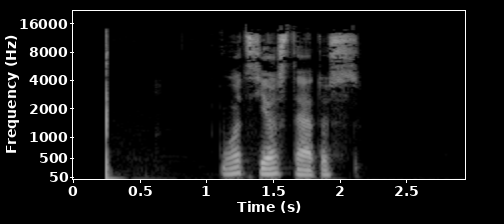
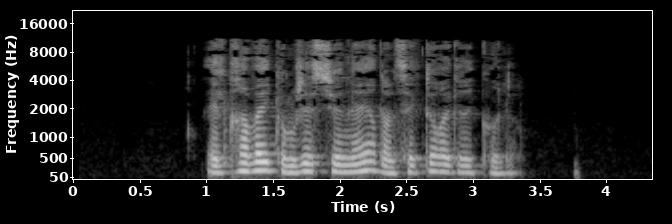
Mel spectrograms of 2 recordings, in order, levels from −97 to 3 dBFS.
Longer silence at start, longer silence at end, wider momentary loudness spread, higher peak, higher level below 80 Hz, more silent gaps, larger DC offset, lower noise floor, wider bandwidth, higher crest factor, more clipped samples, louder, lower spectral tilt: second, 0.25 s vs 1 s; second, 0.8 s vs 1 s; second, 10 LU vs 13 LU; about the same, -4 dBFS vs -4 dBFS; first, -54 dBFS vs -64 dBFS; neither; neither; first, under -90 dBFS vs -83 dBFS; first, 15.5 kHz vs 11.5 kHz; first, 30 dB vs 22 dB; neither; second, -30 LUFS vs -23 LUFS; second, -3.5 dB/octave vs -5 dB/octave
